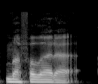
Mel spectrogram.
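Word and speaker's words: muffuletta: and muffaletto sandwiches? Muffaletto, did I say that right? – Muffaletta. Italian muffaletta is actually what it says.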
